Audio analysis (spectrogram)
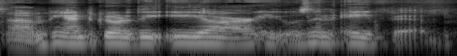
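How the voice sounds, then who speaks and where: A woman's voice: a bass voice, fast, gravelly, a little hiss or hum. An older woman hosting a casual live stream, laughing often and chatting with her dog and viewers. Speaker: livestream host.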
